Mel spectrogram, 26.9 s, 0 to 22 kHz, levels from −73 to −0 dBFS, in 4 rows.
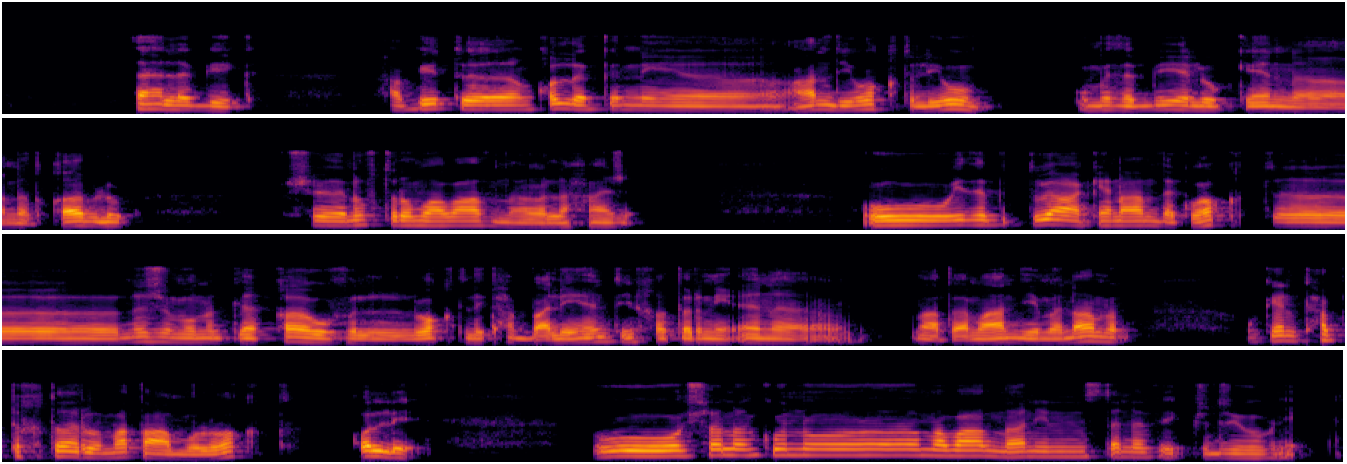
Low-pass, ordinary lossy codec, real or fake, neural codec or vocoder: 7.2 kHz; none; fake; codec, 16 kHz, 4 kbps, X-Codec, HuBERT features, trained on balanced general audio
